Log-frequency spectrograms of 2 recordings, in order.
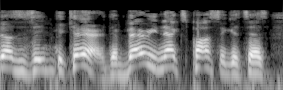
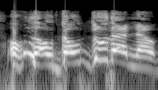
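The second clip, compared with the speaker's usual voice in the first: mock frantic outburst, raised and rushed; flaring temper; 10 semitones higher than usual. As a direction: snap in a higher, hurried pre-holiday panic. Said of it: "Now you see the tempers flaring".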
